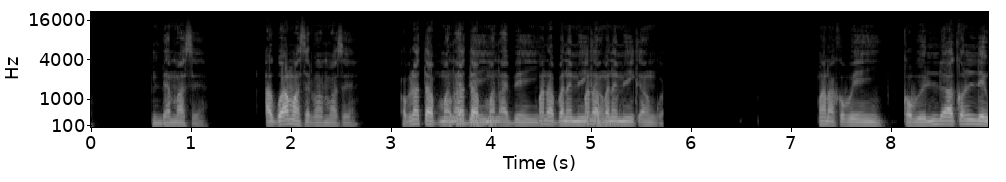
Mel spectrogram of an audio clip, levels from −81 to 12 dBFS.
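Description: From 3.56 to 5.72 s, a doubled audio track appears. An equally loud copy trails about half a second behind, likely from a second, slower capture path.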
